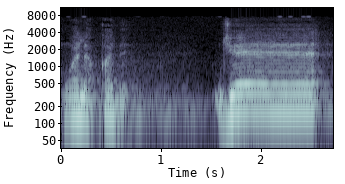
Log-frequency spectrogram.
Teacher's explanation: هنقول ولا قا، القاف المفخمة وقلقل الدال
